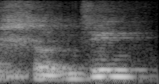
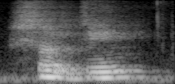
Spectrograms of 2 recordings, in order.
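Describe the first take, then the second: First: The first syllable has a rising tone. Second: The first syllable has a falling tone. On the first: The speaker calls it wrong. "you notice 圣 becomes the second tone" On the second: The speaker calls it right. "for example"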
